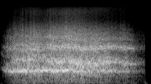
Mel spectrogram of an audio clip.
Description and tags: car screech
Sampled from my beloved Yamaha RM1x groovebox (that later got stolen during a break-in).
sample, tires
